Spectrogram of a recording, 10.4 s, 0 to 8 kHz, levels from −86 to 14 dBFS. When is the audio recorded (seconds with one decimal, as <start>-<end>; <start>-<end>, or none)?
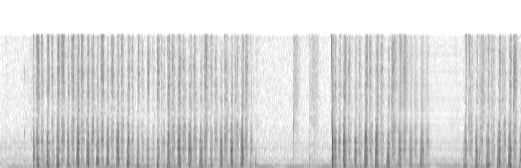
0.0-7.9; 9.2-10.4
